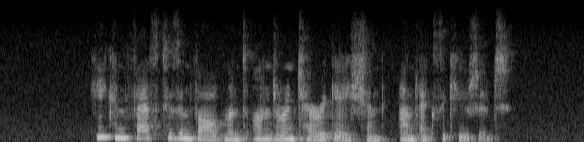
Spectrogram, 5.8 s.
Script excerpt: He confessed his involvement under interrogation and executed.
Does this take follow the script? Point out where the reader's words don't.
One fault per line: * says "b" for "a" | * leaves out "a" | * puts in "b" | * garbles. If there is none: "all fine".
all fine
